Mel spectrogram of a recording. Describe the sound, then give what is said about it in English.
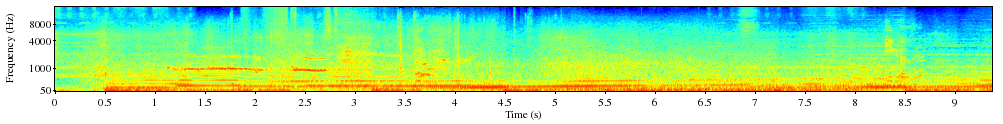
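A car engine roars loudly and steadily throughout, its pitch rising and falling as it revs while the car drives and passes a van, with faint tire noise in the mix. “Just passed the van.”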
